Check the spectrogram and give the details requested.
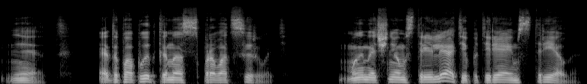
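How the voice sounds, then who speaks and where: A man's voice: on the low side, a little slow, no echo, clean studio sound. A man voicing a terse, grim forester. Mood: calm. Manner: calm, terse. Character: grim, steady male forester.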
